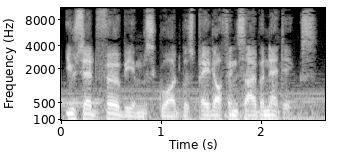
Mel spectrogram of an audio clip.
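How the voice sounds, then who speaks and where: An actor playing a cold, ruthless Sith lord who speaks in a measured, imperious way in a game cutscene. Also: male voice, deep voice, over music, close to an everyday voice. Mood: stern. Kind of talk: video game cutscene acting.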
